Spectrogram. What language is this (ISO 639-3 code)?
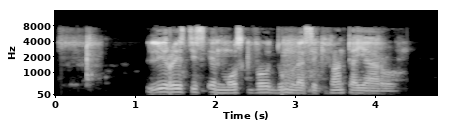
epo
